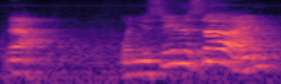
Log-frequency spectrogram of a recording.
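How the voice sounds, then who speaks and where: A man's voice: high voice, big pitch swings, unhurried, pushed and bright, full character voice. A man playing an upbeat, theatrical 1940s radio show announcer, welcoming a live audience as host. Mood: coaxing, upbeat. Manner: theatrical, showy, addressing the audience. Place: stage of a performing arts hall. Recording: echoey hall from far off, faint noise.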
